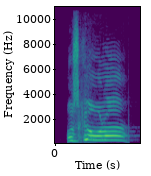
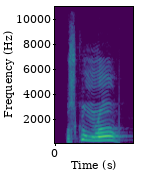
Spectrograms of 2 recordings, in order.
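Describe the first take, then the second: First: Put-on high boyish voice, a bit louder; wide-eyed boy asking what's up; eager youth calling out the question; young David. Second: Put-on high, eager young voice; curious boy asking around; young David. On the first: David's question repeated after aside. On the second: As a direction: ask it like a wide-eyed boy. David arrives at battlefront.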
